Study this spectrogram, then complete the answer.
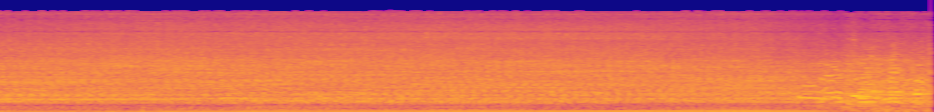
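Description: A tractor engine hums steadily nearby.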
